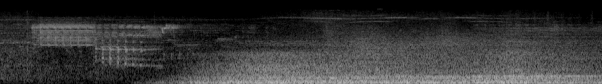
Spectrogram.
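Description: A bird gives a rapid, buzzing trill for about a second and a half. Then a steady low rumbling drone with a few held tones comes in and grows louder.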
